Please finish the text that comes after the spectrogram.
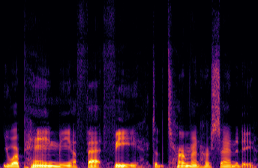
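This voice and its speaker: A man playing a learned, wry psychiatrist in an amateur radio drama, speaking formally and with measured candour. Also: fairly low pitch, a little mellow, no room sound, natural voice. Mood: wry, firm.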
